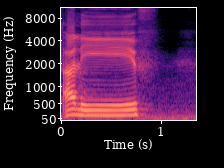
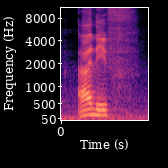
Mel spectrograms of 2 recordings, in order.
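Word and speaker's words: ألف: Nah, maka ketika kita membacanya, untuk alif ini la yumaddu, tidak dimatkan, tidak dipanjangkan, sehingga jangan dibaca alif, tapi hanya pendek saja, alif.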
